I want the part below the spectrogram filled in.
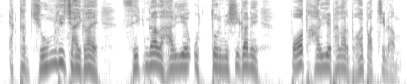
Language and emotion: Bengali, fearful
